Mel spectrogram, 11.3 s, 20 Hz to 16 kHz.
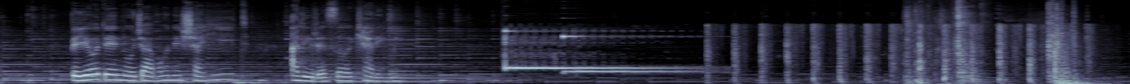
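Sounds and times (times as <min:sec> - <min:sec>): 
speech: 0:00.7 - 0:04.1
house doorbell two-tone ding-dong: 0:05.1 - 0:07.1
hollow knocks or thunks: 0:07.1 - 0:11.2.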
